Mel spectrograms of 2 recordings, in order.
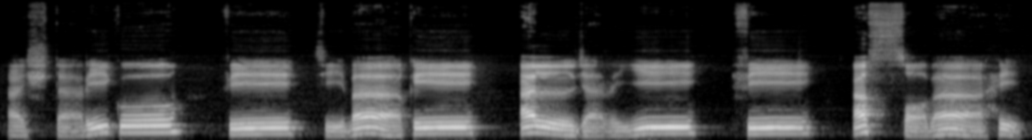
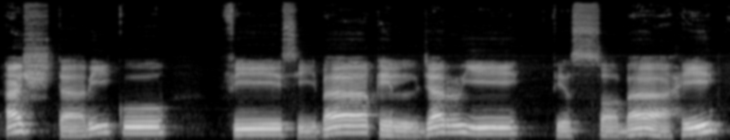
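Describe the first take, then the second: First: Each word is said separately with many small stops. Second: The words run together smoothly with few stops. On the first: The speaker calls it wrong. "Jika tidak disambungkan ... Terdapat banyak tempat yang ber, diberhentikan bacaan ... tidak fasih ataupun tidak lancar" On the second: The speaker calls it right. "kurang tempat berhenti dan juga lebih lancar"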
